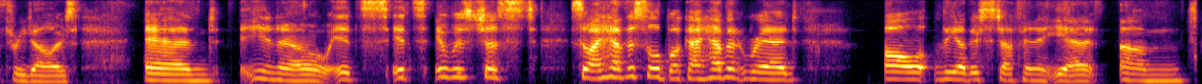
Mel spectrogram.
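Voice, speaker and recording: A woman poet chatting casually in a halting, digressive way, often restarting her phrases partway through. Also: mid-range voice. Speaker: poet at an open reading. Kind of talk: casual, rambling anecdote.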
